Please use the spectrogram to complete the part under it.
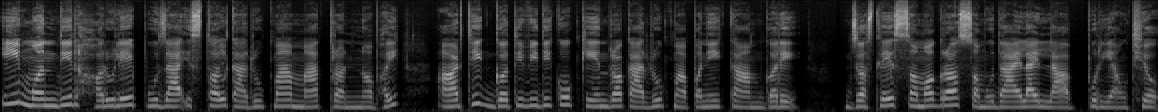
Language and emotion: Nepali, neutral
